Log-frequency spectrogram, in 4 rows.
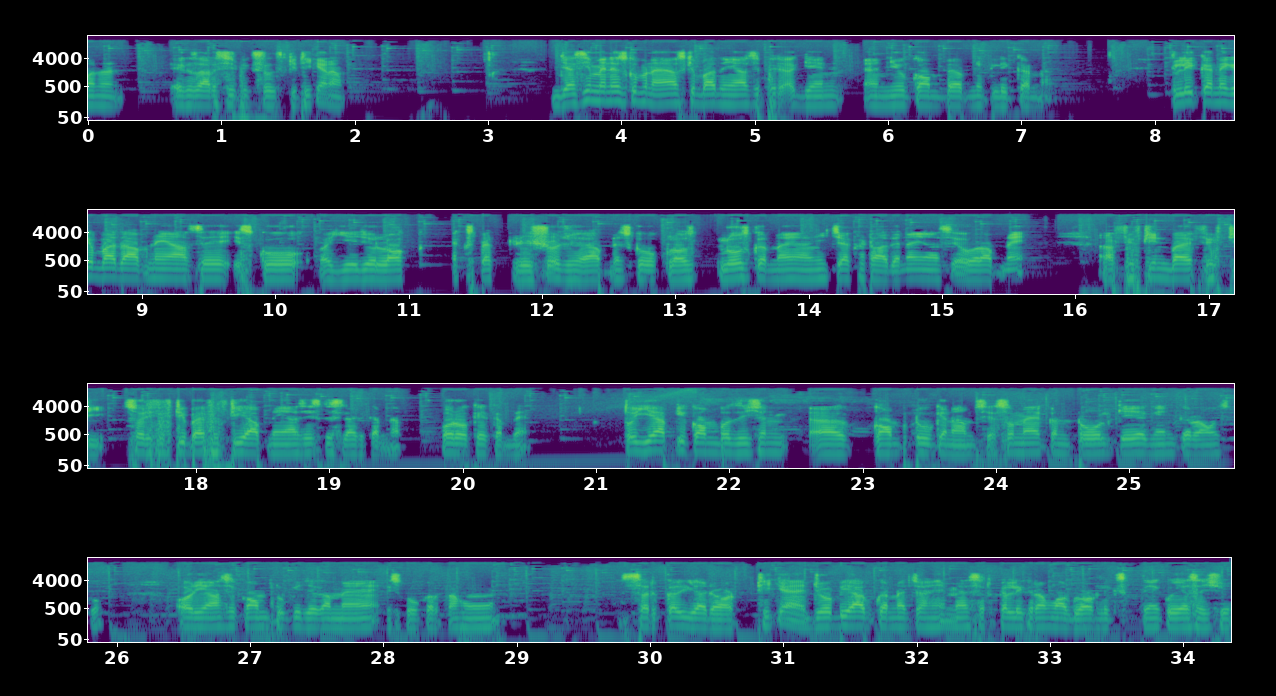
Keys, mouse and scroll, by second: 7.9 click, 12.5 click, 16.0 Tab, 19.7 click, 22.0 click, 24.5 ctrl+k, 26.7 BackSpace, 29.2 shift+c, 29.5 i, 32.5 Return.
